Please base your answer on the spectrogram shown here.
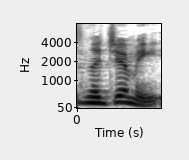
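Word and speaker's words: Najimy: Because her name is Najimi. It's, you say it like it looks. It's not like some weird... – It's a weird name, but it's pronounced phonetically.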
